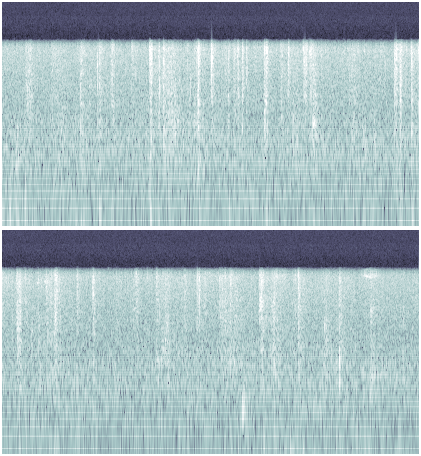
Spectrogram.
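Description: Horses' hooves stepping on snowy ground: soft, irregular crunches and clicks.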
